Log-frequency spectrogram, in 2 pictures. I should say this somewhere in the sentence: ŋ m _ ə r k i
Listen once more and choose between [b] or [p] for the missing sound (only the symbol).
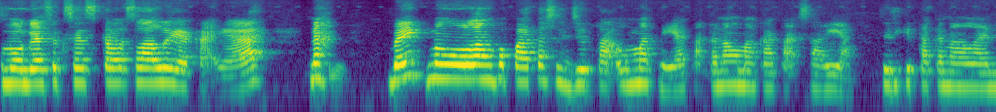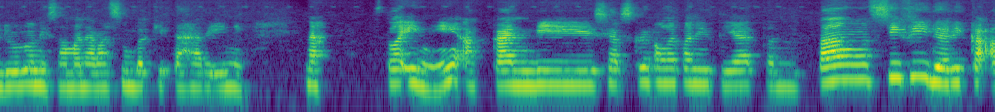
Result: b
